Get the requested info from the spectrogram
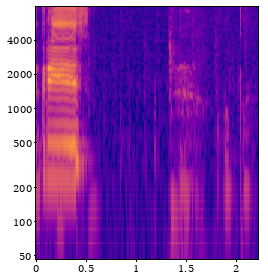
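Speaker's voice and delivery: ordinary talk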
